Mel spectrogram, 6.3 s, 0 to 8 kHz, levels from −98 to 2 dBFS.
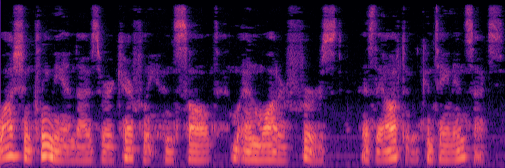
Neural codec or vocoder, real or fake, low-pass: none; real; 7.2 kHz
